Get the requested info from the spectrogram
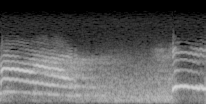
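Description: A male Peking opera dan performer singing in a high falsetto. A long sung note glides downward and fades, and a new note starts sharply near the end.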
